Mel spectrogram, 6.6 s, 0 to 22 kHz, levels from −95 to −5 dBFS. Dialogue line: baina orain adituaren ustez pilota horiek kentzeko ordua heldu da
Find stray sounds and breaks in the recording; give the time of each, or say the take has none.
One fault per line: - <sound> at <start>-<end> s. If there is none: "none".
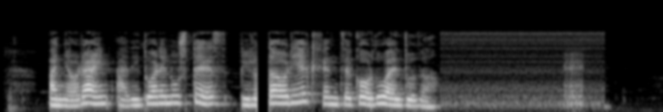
- dropout at 2.6-2.7 s
- laugh at 5.6-5.8 s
